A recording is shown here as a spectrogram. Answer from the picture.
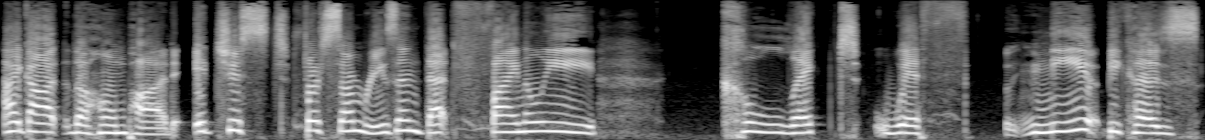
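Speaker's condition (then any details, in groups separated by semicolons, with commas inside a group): Stammering; pretty prominent stammer; stammers a lot, mixes up words a lot, often had to repeat self to echo, HomePod works better; blocks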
